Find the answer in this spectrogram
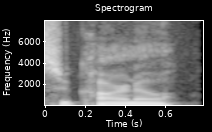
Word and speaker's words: Sukarno: by the Federal Reserve some publications spells soekarno a certain way but anyway that's basically how it's how it's pronounced is sukarno the agreement would have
